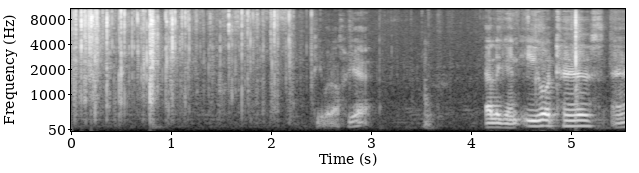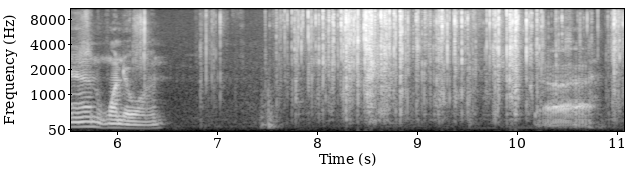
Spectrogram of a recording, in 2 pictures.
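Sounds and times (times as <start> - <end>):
foil wrapper crinkling: 0.0 - 2.5, 6.2 - 11.0.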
